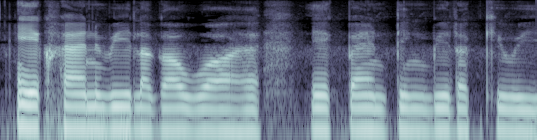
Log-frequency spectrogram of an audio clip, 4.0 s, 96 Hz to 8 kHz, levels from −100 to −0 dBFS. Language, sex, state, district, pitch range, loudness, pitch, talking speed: Hindi, male, Uttar Pradesh, Shamli, 125-135 Hz, -20 LUFS, 130 Hz, 165 wpm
